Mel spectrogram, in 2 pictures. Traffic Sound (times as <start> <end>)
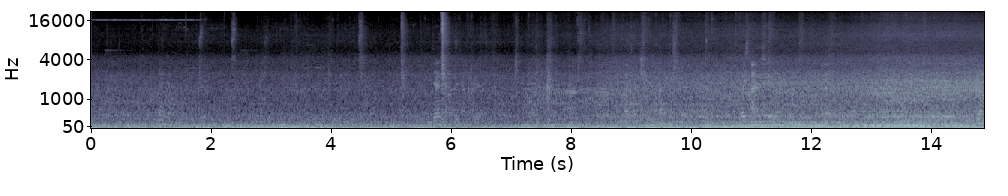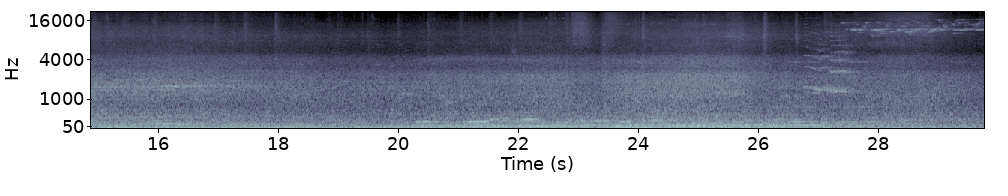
8.4 29.7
